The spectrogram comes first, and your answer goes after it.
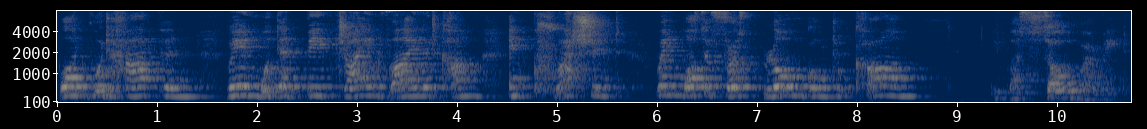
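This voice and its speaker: Female children's teacher and storyteller, leisurely and reassuring delivery, very reverberant distant recording. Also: high voice. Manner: simple, unhurried, reassuring explanations. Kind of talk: gentle children's art lesson and storytelling. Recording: echoey room, distant microphone.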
